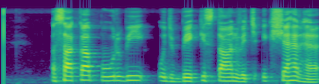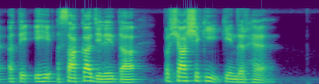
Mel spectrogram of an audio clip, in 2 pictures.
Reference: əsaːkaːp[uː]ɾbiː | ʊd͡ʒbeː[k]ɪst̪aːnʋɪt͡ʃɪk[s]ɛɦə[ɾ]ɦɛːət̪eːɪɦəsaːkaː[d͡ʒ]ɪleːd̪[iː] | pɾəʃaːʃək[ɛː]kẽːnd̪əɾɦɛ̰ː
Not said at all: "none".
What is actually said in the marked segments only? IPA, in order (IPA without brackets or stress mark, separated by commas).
uː, k, ʃ, ɾ, d͡ʒ, aː, iː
